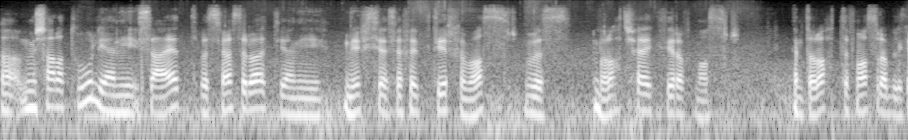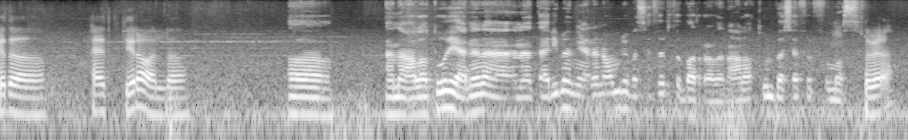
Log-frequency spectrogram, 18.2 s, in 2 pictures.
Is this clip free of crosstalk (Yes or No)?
Yes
